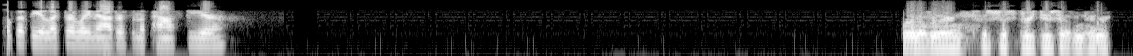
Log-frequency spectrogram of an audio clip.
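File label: Sheriff West County, scanner audio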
